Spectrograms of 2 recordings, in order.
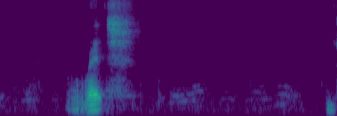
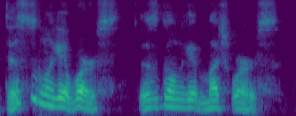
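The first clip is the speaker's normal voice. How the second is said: heated warning; 8 semitones higher, faster than usual. Real, not acted. Streamer warning viewers about the scandal, high urgent warning. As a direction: sound the alarm, building conviction. Warns the scandal will grow.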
